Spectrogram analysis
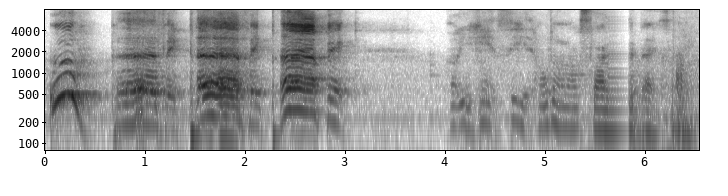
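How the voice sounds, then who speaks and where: A woman's voice: fairly low pitch, big pitch swings, slow pace, creaky, bright, forceful tone. Chatty woman hosting a kitchen livestream. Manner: chatty, greets viewers by name while cooking. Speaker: cooking livestream host. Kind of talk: casual live cooking chat with viewers. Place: large home kitchen, indoors. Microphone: camera on a tripod, moving around it. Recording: echoey kitchen with faint room noise.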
